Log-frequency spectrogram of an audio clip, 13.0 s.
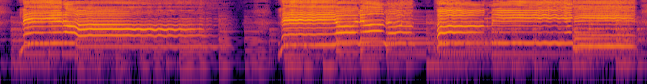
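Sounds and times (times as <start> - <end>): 
bass: 0.0 - 12.9.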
